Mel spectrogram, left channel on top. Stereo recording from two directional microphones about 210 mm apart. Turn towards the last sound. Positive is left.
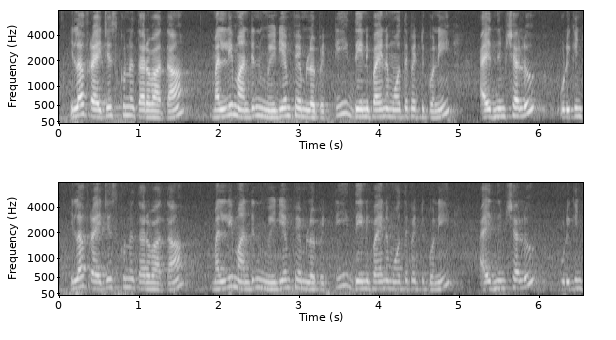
turn(degrees=35)  # may be behind; listen again after turning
